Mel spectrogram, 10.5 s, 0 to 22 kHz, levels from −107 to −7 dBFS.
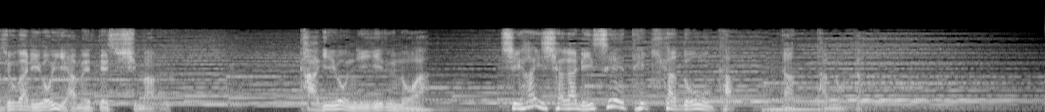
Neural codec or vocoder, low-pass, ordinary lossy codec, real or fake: none; 7.2 kHz; none; real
